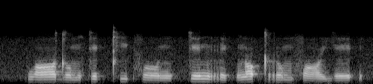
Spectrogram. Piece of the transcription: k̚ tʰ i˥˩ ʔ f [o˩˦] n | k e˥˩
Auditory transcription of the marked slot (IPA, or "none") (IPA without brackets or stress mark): o˧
